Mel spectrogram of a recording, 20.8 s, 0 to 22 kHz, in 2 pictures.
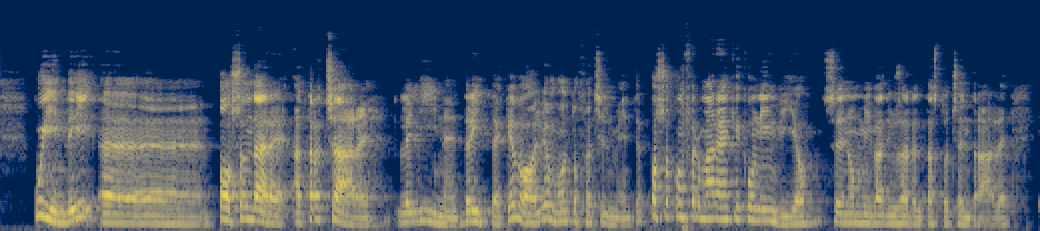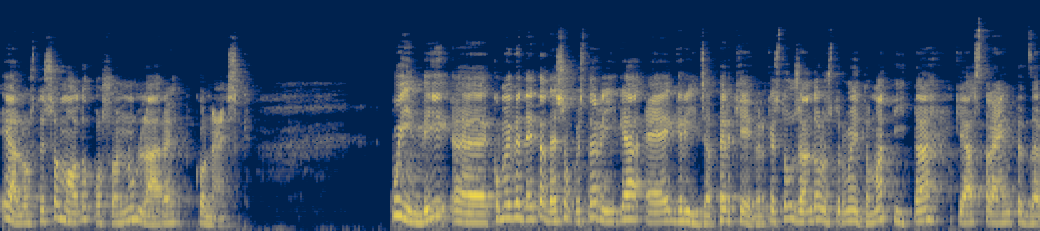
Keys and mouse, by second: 2.8 click, 10.3 click.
